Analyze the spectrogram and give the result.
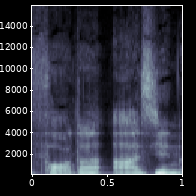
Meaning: Western Asia
- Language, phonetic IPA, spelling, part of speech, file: German, [ˈfɔʁdɐˌʔaːzi̯ən], Vorderasien, proper noun, De-Vorderasien.ogg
